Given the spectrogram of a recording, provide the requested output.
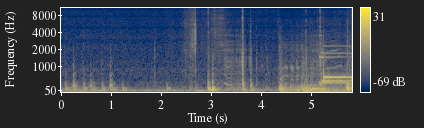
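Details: BMW F30 320, engine off: dull, fairly regular low knocks about three to four per second, then some rattles from the steering rack; steering knock.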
